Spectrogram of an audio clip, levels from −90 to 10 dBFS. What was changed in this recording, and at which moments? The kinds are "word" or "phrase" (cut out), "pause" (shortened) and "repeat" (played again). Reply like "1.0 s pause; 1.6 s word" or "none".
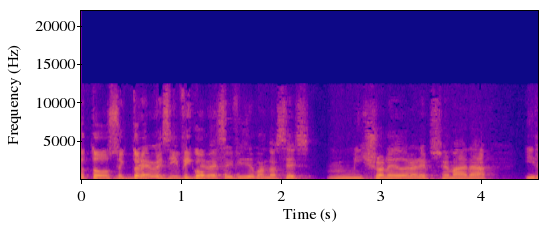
1.4 s word; 2.4 s pause; 3.5 s word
